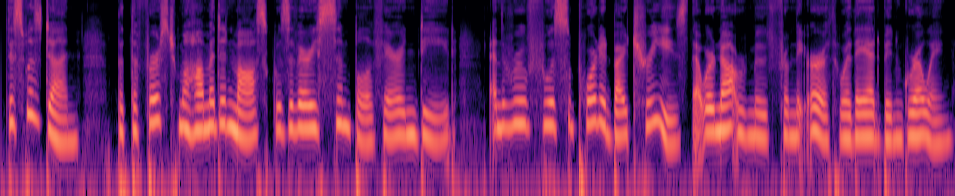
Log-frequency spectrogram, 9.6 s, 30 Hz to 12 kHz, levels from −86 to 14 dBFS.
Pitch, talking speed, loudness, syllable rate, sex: 215 Hz, 205 wpm, -17 LUFS, 5.5 syllables/s, female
